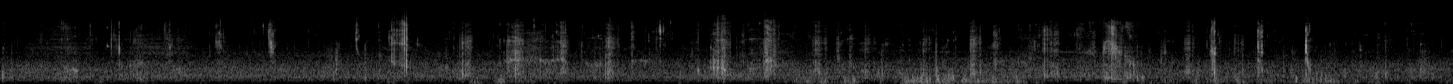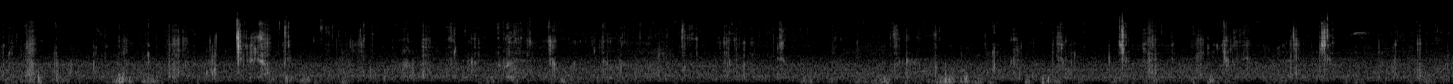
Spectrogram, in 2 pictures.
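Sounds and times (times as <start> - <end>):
chewing and biting with clicks: 0.0 - 29.0.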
